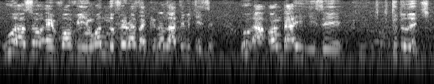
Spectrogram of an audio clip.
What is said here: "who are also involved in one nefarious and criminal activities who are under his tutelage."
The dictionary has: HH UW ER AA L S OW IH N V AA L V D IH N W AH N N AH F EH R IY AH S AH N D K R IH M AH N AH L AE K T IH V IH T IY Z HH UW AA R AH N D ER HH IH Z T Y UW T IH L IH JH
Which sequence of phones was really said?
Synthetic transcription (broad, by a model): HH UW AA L S OW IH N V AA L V IH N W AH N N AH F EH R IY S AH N K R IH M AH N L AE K T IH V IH T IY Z HH UW AA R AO N D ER HH IH Z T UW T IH L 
